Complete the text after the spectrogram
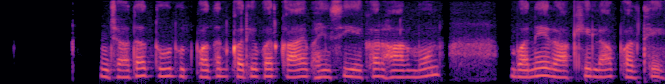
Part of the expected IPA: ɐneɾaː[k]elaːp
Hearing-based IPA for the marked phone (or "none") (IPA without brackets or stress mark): kʰ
